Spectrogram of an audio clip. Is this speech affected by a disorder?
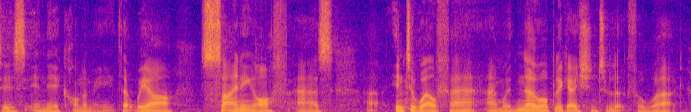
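No.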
